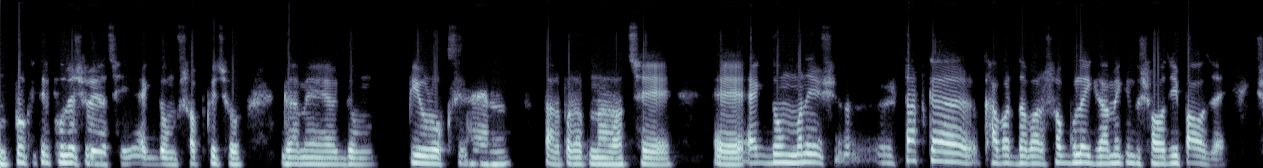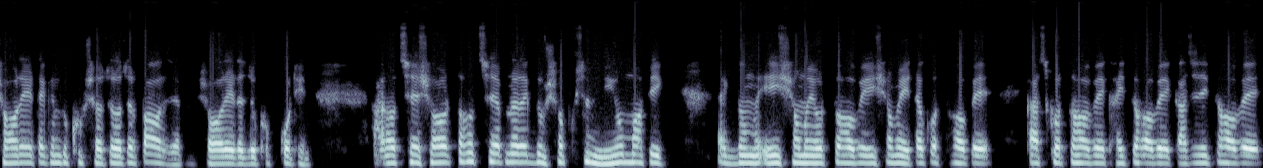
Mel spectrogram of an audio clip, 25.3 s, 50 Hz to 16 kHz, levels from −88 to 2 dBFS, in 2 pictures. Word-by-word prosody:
প্রকৃতির 170 Hz, 0 st, -1 dB
ফুলে 170 Hz, -1 st, +5 dB
শুয়ে 145 Hz, -3 st, +2 dB
আছি। 140 Hz, -, -17 dB, 0.2 s
একদম 140 Hz, 0 st, -2 dB, 0.2 s
সবকিছু। 145 Hz, 0 st, -3 dB, 0.5 s
গ্রামে 145 Hz, 0 st, 0 dB, 0.2 s
একদম 135 Hz, 0 st, -1 dB, 0.5 s
pure 160 Hz, -3 st, +4 dB
অক্সিজেন 145 Hz, -2 st, -7 dB, 0.5 s
তারপর 140 Hz, +2 st, -1 dB
আপনার 140 Hz, 0 st, +1 dB
হচ্ছে 140 Hz, +1 st, -2 dB, 0.7 s
এ -, -, +3 dB, 0.3 s
একদম 175 Hz, +2 st, +1 dB
মানে 180 Hz, +1 st, +3 dB, 0.2 s
স -, -, -13 dB, 0.2 s
অ -, -, -8 dB, 0.6 s
টাটকা 215 Hz, 0 st, +1 dB, 0.5 s
খাবার-দাবার 155 Hz, -1 st, 0 dB
সবগুলাই 175 Hz, 0 st, +2 dB
গ্রামে 155 Hz, +1 st, +1 dB
কিন্তু 165 Hz, -3 st, -4 dB
সহজেই 155 Hz, 0 st, +2 dB
পাওয়া 160 Hz, -2 st, 0 dB
যায়। -, -, -7 dB, 0.4 s
শহরে 165 Hz, 0 st, +1 dB
এটা 170 Hz, +1 st, -3 dB
কিন্তু 170 Hz, 0 st, -1 dB
খুব 170 Hz, -, -7 dB
সচরাচর 155 Hz, +1 st, +2 dB
পাওয়া 170 Hz, -2 st, +2 dB
যায় 130 Hz, -1 st, -4 dB
না। -, -, -36 dB, 0.2 s
শহরে 150 Hz, 0 st, +5 dB
এটা 145 Hz, 0 st, +2 dB
যে 145 Hz, -, +5 dB
খুব 160 Hz, -, -14 dB
কঠিন। 145 Hz, -4 st, -2 dB, 0.7 s
আর 150 Hz, -, -1 dB
হচ্ছে 165 Hz, +2 st, -2 dB, 0.2 s
শহরটা 175 Hz, +1 st, +2 dB
হচ্ছে 195 Hz, -, -2 dB
আপনার 180 Hz, 0 st, +2 dB
একদম 170 Hz, -1 st, -1 dB
সবকিছু 175 Hz, +2 st, -2 dB, 0.2 s
নিয়ম 165 Hz, +4 st, +3 dB
মাফিক। 170 Hz, -3 st, 0 dB, 0.6 s
একদম 165 Hz, +2 st, +1 dB, 0.2 s
এই 165 Hz, -, +5 dB
সময়ে 165 Hz, -1 st, +4 dB
উঠতে 160 Hz, +2 st, -1 dB
হবে, 160 Hz, 0 st, +2 dB
এই 155 Hz, -, -4 dB
সময়ে 165 Hz, -2 st, +2 dB
এটা 165 Hz, +2 st, +1 dB
করতে 175 Hz, -1 st, -4 dB
হবে। 315 Hz, -, +4 dB, 0.5 s
কাজ 165 Hz, -2 st, +2 dB
করতে 170 Hz, 0 st, 0 dB
হবে, 165 Hz, 0 st, +2 dB
খাইতে 155 Hz, +1 st, -3 dB
হবে, 160 Hz, 0 st, +4 dB
কাজে 150 Hz, +2 st, -3 dB
যাইতে 160 Hz, +1 st, -4 dB
হবে। 160 Hz, 0 st, +4 dB
160 Hz, 155 wpm, -14 LUFS, 150-170 Hz, 0.7 s, ফুলে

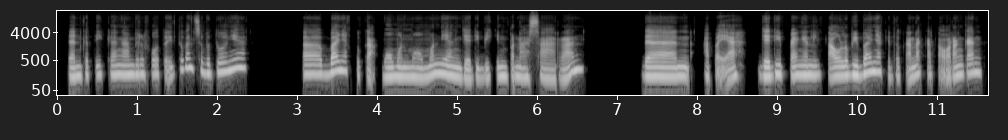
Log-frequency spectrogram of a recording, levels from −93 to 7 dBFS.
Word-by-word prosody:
dan 145 Hz, +1 st, +2 dB
ketika 160 Hz, +2 st, -7 dB
ngambil 170 Hz, 0 st, 0 dB
foto 170 Hz, +1 st, -6 dB
itu 155 Hz, +12 st, -6 dB
kan 280 Hz, 0 st, 0 dB
sebetulnya, 220 Hz, +6 st, 0 dB, 0.7 s
eee, 175 Hz, 0 st, +2 dB
banyak 215 Hz, +5 st, +3 dB
tuh 150 Hz, -, -10 dB
Kak -, -, -3 dB
momen-momen 145 Hz, +2 st, +1 dB
yang 160 Hz, -5 st, +3 dB
jadi 125 Hz, +1 st, -1 dB
bikin 140 Hz, +3 st, -3 dB
penasaran 135 Hz, -, 0 dB, 0.7 s
dan 145 Hz, 0 st, +4 dB, 0.2 s
apa 145 Hz, -, -5 dB
ya, 130 Hz, +4 st, +2 dB, 0.3 s
jadi 150 Hz, +3 st, +3 dB
pengen 165 Hz, +1 st, +1 dB
tau 145 Hz, 0 st, +3 dB
lebih 160 Hz, +1 st, +3 dB
banyak 210 Hz, +3 st, +3 dB
gitu 140 Hz, 0 st, -9 dB
karena 150 Hz, +4 st, 0 dB
kata 145 Hz, +2 st, -8 dB
orang 145 Hz, +3 st, +2 dB
kan, 180 Hz, +2 st, +4 dB
155 Hz, 150 wpm, -24 LUFS, 145-175 Hz, 0.7 s, dan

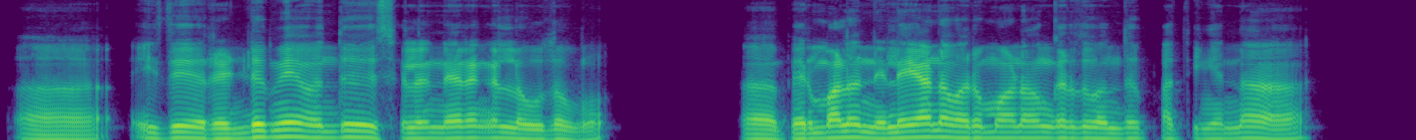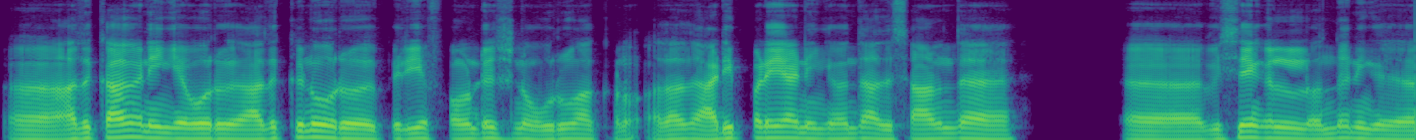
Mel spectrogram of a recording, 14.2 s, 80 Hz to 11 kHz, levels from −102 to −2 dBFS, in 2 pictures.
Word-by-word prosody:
ஆ -, -, -5 dB, 0.6 s
இது 130 Hz, +2 st, +1 dB, 0.2 s
ரெண்டுமே 150 Hz, +7 st, +4 dB
வந்து 140 Hz, +2 st, 0 dB, 0.2 s
சில 125 Hz, 0 st, -1 dB
நேரங்கள்ல 130 Hz, -1 st, +1 dB
உதவும். 100 Hz, -3 st, -4 dB, 0.7 s
அ -, -, 0 dB, 0.2 s
பெரும்பாலும் 135 Hz, +4 st, +3 dB
நிலையான 145 Hz, +4 st, +5 dB
வருமானம்ங்கிறது 135 Hz, -1 st, 0 dB
வந்து 120 Hz, +1 st, -2 dB
பார்த்தீங்கன்னா, 115 Hz, +2 st, -4 dB, 0.9 s
அ -, -, -5 dB, 0.3 s
அதுக்காக 130 Hz, +5 st, +2 dB
நீங்க 125 Hz, -2 st, +1 dB
ஒரு, 115 Hz, -1 st, +1 dB
அதுக்குன்னு 125 Hz, +7 st, 0 dB
ஒரு 120 Hz, -2 st, +2 dB, 0.2 s
பெரிய 115 Hz, +3 st, 0 dB
ஃபவுண்டேஷன 115 Hz, 0 st, -3 dB
உருவாக்கணும். 110 Hz, -2 st, -4 dB
அதாவது, 110 Hz, +3 st, -1 dB
அடிப்படையா 130 Hz, +4 st, +2 dB
நீங்க 115 Hz, -1 st, -3 dB
வந்து 120 Hz, +1 st, -2 dB
அது 110 Hz, -2 st, -2 dB
சார்ந்த 115 Hz, +2 st, 0 dB, 1.0 s
அ -, -, 0 dB, 0.2 s
விஷயங்கள் 130 Hz, +3 st, +1 dB
வந்து 120 Hz, +5 st, -3 dB
நீங்க 110 Hz, -3 st, -1 dB
125 Hz, 135 wpm, -23 LUFS, 115-135 Hz, 1.0 s, நிலையான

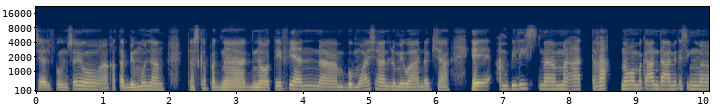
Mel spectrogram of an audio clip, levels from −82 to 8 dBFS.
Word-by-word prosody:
cellphone 125 Hz, +1 st, 0 dB
sa'yo, 155 Hz, -1 st, +1 dB
ah, -, -, 0 dB
katabi 120 Hz, +1 st, 0 dB
mo 145 Hz, +4 st, 0 dB
lang 140 Hz, -2 st, 0 dB, 0.3 s
'tas 130 Hz, -1 st, -3 dB
kapag 130 Hz, -1 st, -3 dB
nag-notif 130 Hz, +3 st, +2 dB
'yan 160 Hz, -2 st, +1 dB
na 135 Hz, -1 st, +1 dB
bumukas 135 Hz, +8 st, -2 dB
'yan, 155 Hz, -1 st, +1 dB
lumiwanag 140 Hz, -1 st, 0 dB
siya, 130 Hz, -3 st, -2 dB, 0.4 s
eh, 150 Hz, 0 st, +6 dB
ang 165 Hz, -1 st, -4 dB
bilis 185 Hz, +3 st, -2 dB
na 170 Hz, -1 st, +1 dB
ma-attract, 165 Hz, 0 st, 0 dB, 0.2 s
'no? 180 Hz, +1 st, +3 dB
Kumbaga, 175 Hz, 0 st, 0 dB
andami 170 Hz, -1 st, +1 dB
kasing 170 Hz, -1 st, -4 dB
mga 165 Hz, -1 st, -1 dB
155 Hz, 150 wpm, -23 LUFS, 130-170 Hz, 0.4 s, eh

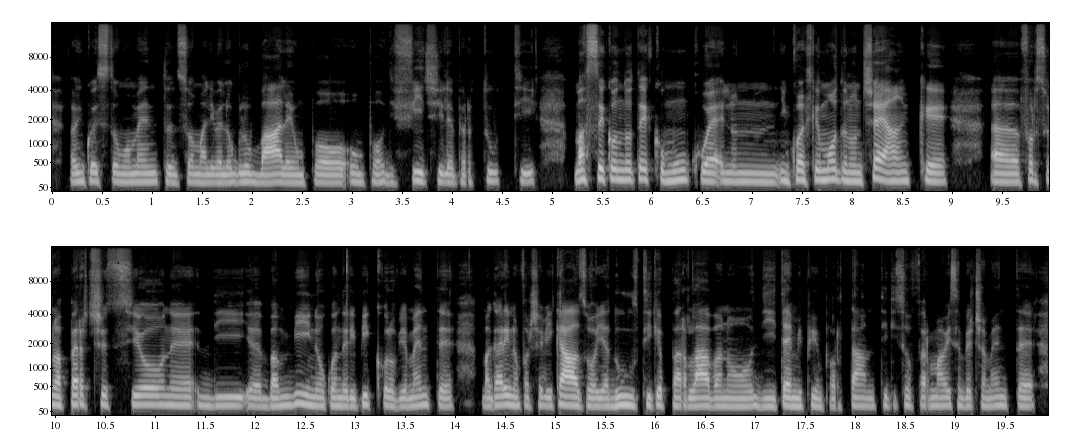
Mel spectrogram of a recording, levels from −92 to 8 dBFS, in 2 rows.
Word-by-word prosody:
uhm, 140 Hz, -, -1 dB
in 145 Hz, -, +1 dB
questo 150 Hz, 0 st, -2 dB
momento, 140 Hz, +1 st, -1 dB
insomma, 135 Hz, +1 st, -3 dB
a 130 Hz, -, -1 dB
livello 130 Hz, +1 st, 0 dB
globale 135 Hz, -1 st, +3 dB
è -, -, 0 dB
un 125 Hz, 0 st, -2 dB
po' 125 Hz, -1 st, -1 dB
un 140 Hz, -2 st, -2 dB
po' 140 Hz, -1 st, -4 dB
difficile 135 Hz, +2 st, -3 dB
per 130 Hz, +2 st, -8 dB
tutti. 150 Hz, -1 st, -5 dB, 0.4 s
Ma 165 Hz, +3 st, +5 dB
secondo 180 Hz, -1 st, +3 dB
te 180 Hz, 0 st, 0 dB
comunque 160 Hz, -1 st, +1 dB
non 145 Hz, -2 st, -2 dB
in 155 Hz, -2 st, 0 dB
qualche 170 Hz, +1 st, +1 dB
modo 170 Hz, -1 st, +2 dB
non 150 Hz, -1 st, +2 dB
c'è 190 Hz, +6 st, +4 dB
anche, 155 Hz, -2 st, +1 dB, 0.4 s
ehm, 140 Hz, -1 st, +2 dB
forse 165 Hz, 0 st, -5 dB
una 150 Hz, -1 st, +4 dB
percezione 160 Hz, -1 st, 0 dB
di, 145 Hz, 0 st, -1 dB
ehm, 135 Hz, -2 st, -1 dB
bambino, 145 Hz, +1 st, +1 dB
quando 140 Hz, 0 st, 0 dB
eri 135 Hz, -2 st, -1 dB
piccolo 150 Hz, -1 st, -1 dB
ovviamente, 135 Hz, +2 st, -2 dB, 0.2 s
magari 150 Hz, +3 st, +2 dB
non 145 Hz, -, 0 dB
facevi 145 Hz, -1 st, -4 dB
caso 145 Hz, -3 st, +6 dB
agli 135 Hz, 0 st, +1 dB
adulti 145 Hz, +2 st, +1 dB
che 150 Hz, 0 st, 0 dB
parlavano 135 Hz, -1 st, +2 dB
di 130 Hz, -1 st, -2 dB
temi 135 Hz, +1 st, +2 dB
più 140 Hz, -, -3 dB
importanti, 130 Hz, +2 st, -4 dB
ti 140 Hz, -, -14 dB
soffermavi 140 Hz, 0 st, -3 dB
semplicemente 140 Hz, 0 st, -3 dB
140 Hz, 160 wpm, -24 LUFS, 135-150 Hz, 0.4 s, caso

